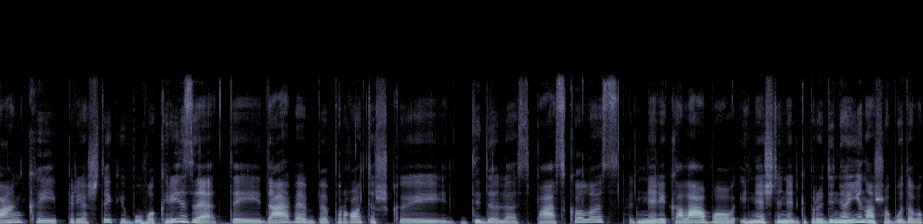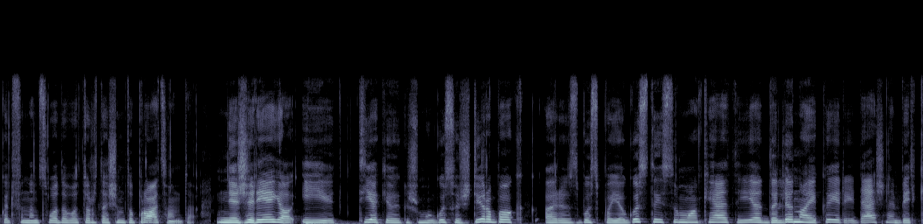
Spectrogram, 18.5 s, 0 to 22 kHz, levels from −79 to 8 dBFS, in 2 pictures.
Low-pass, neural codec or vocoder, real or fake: 14.4 kHz; vocoder, 44.1 kHz, 128 mel bands every 256 samples, BigVGAN v2; fake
